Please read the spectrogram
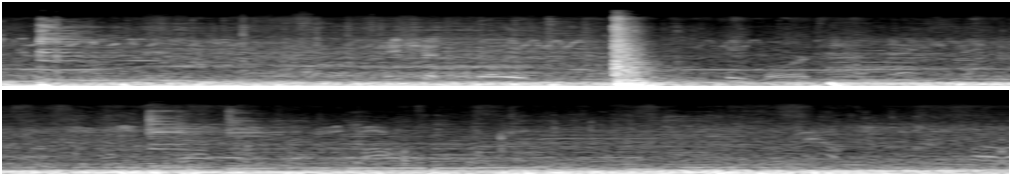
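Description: Outdoor crowd ambience: background music and distant voices over a steady low rumble, with a single sharp knock about three seconds in.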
